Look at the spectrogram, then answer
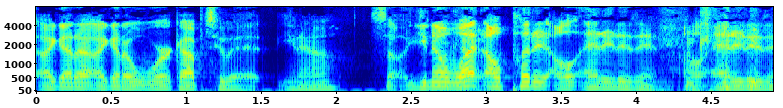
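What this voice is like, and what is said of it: Usual voice. Nothing is said of it.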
